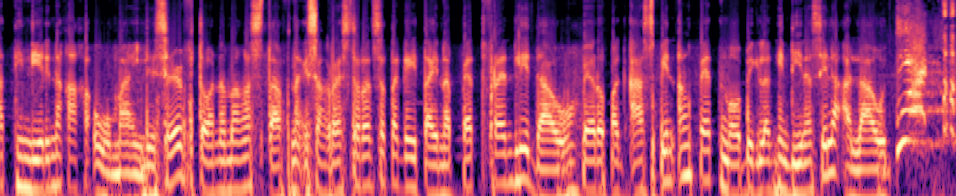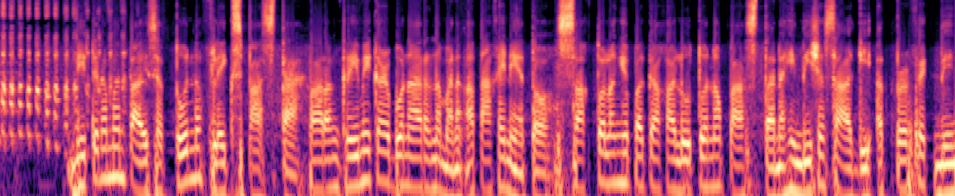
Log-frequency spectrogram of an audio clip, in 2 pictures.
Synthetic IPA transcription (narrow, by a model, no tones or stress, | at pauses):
ʔɐt̪̚hɪnd̪iːɾɪnːɐkaːkɐʔuːmɐjd̪ɪsɛɹvt̪o̞nɐŋmɐŋast̪afnɐŋʔɪsaŋɾɛst̪oɾant̪̚sɐt̪ɐɡɐjt̪ajnɐpɛt̪fɾɛnd̪lid̪awpɛːɾo̞pɐɡʔaspɪnʔɐŋpɛt̪mo̞bɪɡlɐŋɦɪnd̪iːnɐsɪlaʔɐ̰lawd̪̚ | d̪iːt̪onɐmant̪aːjosɐt̪unːɐflejkspast̪ɐpaːɾɐŋkɾimɪkɐɹbonaːɾɐnɐmanɐŋʔɐt̪aːkɪnɛt̪o̞sak̚t̪o̞lɐŋjʊŋpɐɡ̚kaːkɐluːt̪onɐŋpast̪ɐnɐɦɪnd̪iːʃasaːɡiʔɐt̪̚pɛɹfɛk̚t̪̚d̪ɪn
